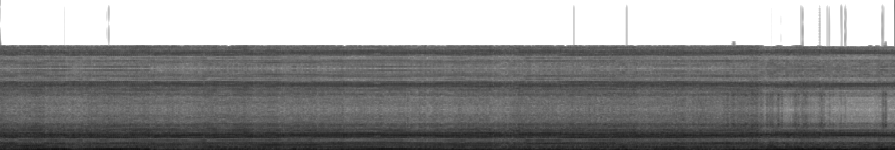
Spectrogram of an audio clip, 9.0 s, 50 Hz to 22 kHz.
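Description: BMW M3 race car's engine under load, heard from inside the cabin at racing speed, with a steady drone and a shift in its low notes about five seconds in.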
